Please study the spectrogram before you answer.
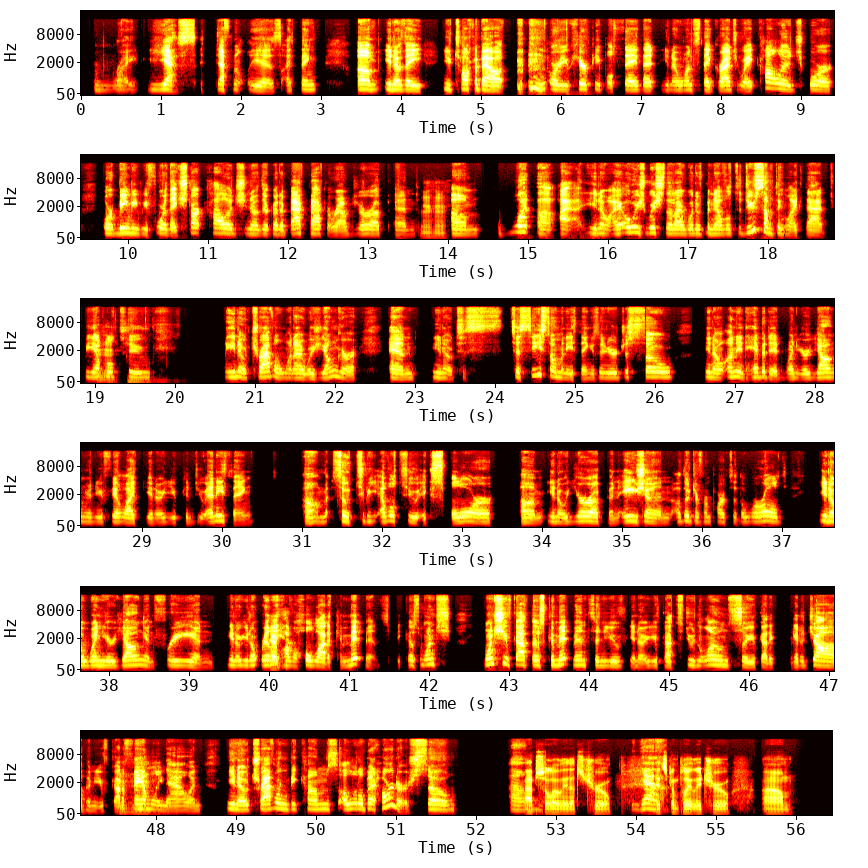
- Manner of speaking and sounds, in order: throat clearing; other background noise
- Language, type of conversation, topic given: English, unstructured, What travel experience should everyone try?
